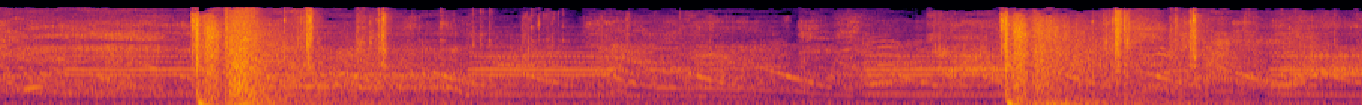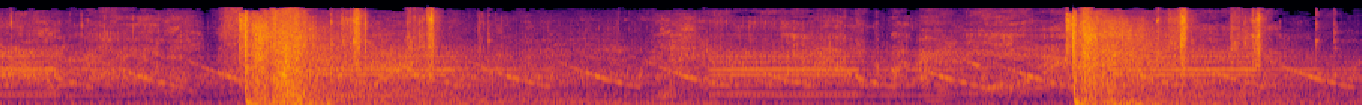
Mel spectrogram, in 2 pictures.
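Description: A shotgun fires loud blasts that echo down a tunnel.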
